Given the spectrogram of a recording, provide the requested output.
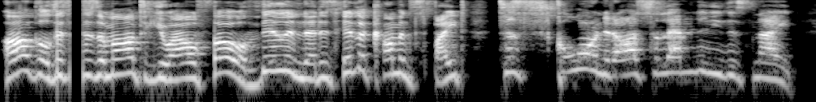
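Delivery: high, loud indignant declamation; mad tattling rant. Acted. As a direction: denounce the intruder in hammed-up fury. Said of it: "Tybalt is mad".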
